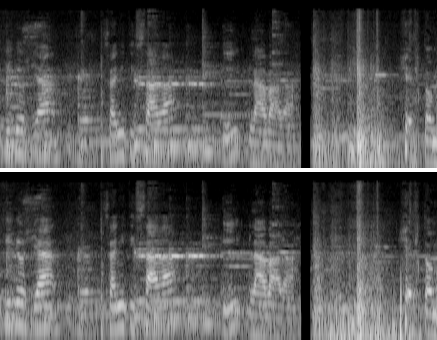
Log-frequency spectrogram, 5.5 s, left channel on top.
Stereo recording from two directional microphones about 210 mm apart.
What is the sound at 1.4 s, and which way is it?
Speech, 15° right (ahead or behind).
